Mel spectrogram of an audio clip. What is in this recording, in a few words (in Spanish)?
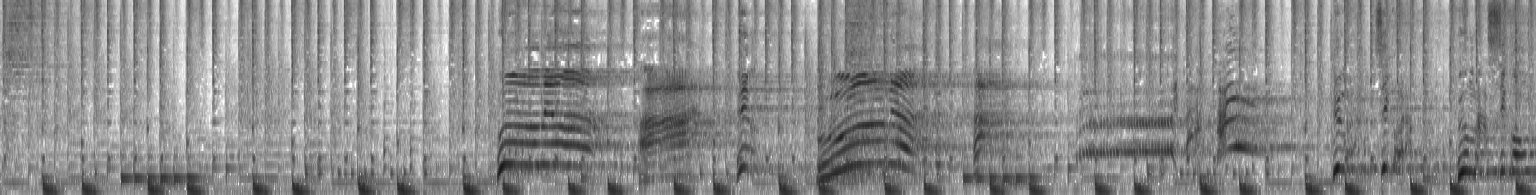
cumbia cumbia cumbia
